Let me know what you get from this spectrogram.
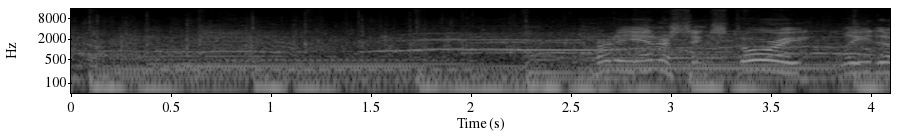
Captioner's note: cheers and applause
